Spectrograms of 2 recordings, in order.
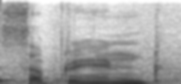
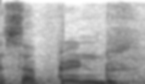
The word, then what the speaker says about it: subtrahend: अच्छा, जिस क्वांटिटी को सब्ट्रैक्ट किया जाता है उसका नाम होता है सब्ट्रहेंड, या सब्ट्रहेंड, H साइलेंट कर सकते हैं आप, SUBTRAHEND।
